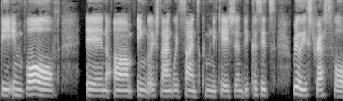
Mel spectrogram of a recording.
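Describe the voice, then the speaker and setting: A woman speaks with a Japanese accent at a moderate pace. Her pitch varies in an ordinary way, and the background is quiet. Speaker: science communication and public relations director. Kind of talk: panel discussion. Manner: halting, many fillers.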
